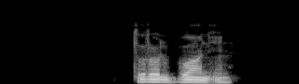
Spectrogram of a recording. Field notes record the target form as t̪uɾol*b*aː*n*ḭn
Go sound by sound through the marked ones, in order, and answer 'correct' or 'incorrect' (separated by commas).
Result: correct, correct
